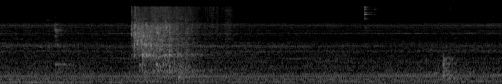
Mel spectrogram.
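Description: A brief hiss of water in the hot cooking pot about a second and a half in, over a steady electrical hum.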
